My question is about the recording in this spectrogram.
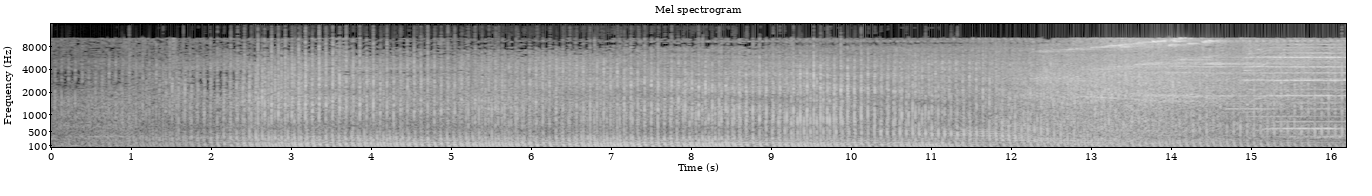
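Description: A rapid, even chopping sound that swells up over the first few seconds and then holds steady. After about twelve seconds it thins out and held musical tones come in.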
